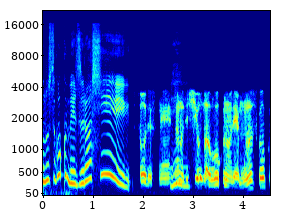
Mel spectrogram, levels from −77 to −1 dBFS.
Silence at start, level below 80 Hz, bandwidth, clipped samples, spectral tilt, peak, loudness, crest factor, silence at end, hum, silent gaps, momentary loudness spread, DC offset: 0 s; -66 dBFS; 17 kHz; under 0.1%; -3.5 dB/octave; -10 dBFS; -25 LUFS; 14 dB; 0.1 s; none; none; 6 LU; under 0.1%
